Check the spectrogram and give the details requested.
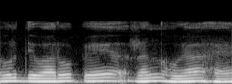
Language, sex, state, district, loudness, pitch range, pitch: Hindi, male, Uttar Pradesh, Saharanpur, -11 LUFS, 140-155 Hz, 145 Hz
